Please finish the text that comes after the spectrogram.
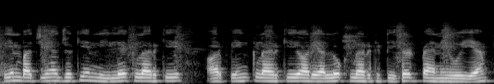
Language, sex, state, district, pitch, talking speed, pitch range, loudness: Hindi, male, Jharkhand, Garhwa, 160 Hz, 205 wpm, 150-165 Hz, -15 LUFS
